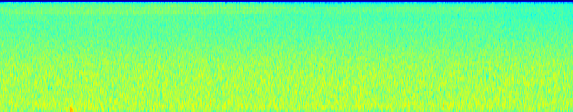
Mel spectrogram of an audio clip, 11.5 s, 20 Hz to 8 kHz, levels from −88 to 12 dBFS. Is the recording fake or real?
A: real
